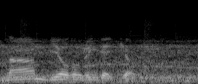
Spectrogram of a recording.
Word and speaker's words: Nam Myoho Renge Kyo: It's pronounced Nam Myoho Renge Kyo.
